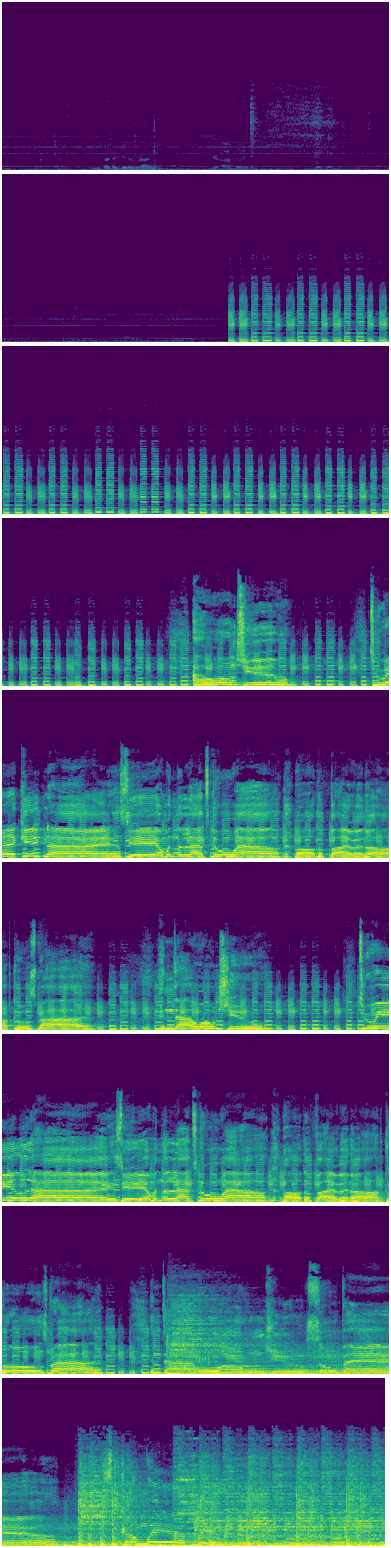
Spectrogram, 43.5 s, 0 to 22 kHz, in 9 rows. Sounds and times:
Theme music: 0:07.7 - 0:19.6, 0:35.8 - 0:43.4.

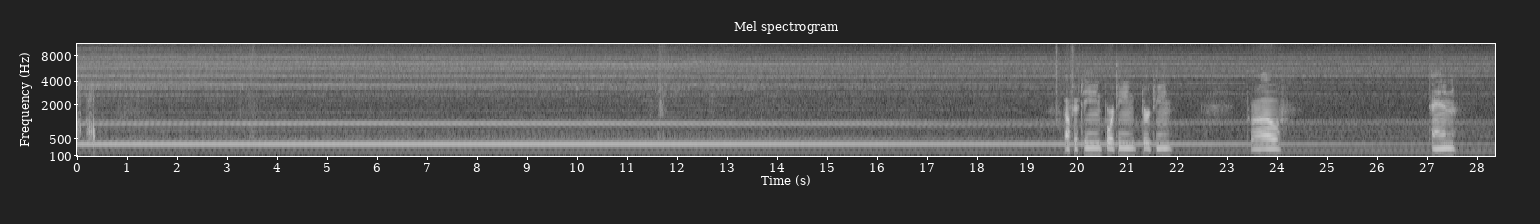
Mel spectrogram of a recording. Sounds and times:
Speech: 0:19.8 - 0:21.9, 0:23.5 - 0:24.2, 0:27.1 - 0:27.6.

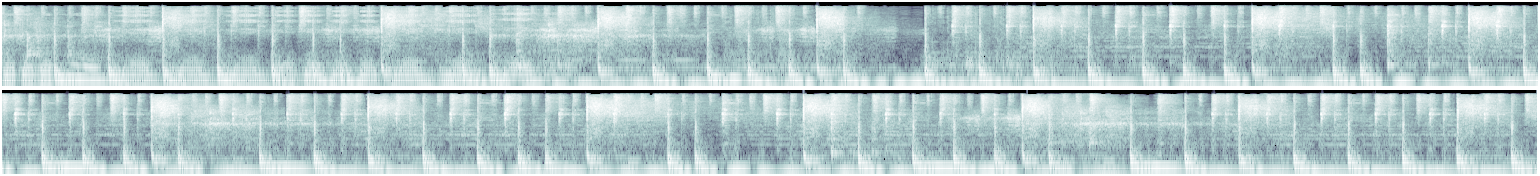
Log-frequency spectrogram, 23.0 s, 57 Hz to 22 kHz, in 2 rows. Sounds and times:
Drum and bass: 0:00.0 - 0:23.0
Dubstep: 0:00.0 - 0:23.0.

